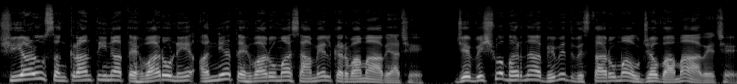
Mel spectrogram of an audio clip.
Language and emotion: Gujarati, neutral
